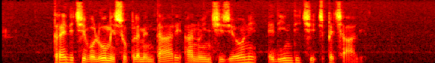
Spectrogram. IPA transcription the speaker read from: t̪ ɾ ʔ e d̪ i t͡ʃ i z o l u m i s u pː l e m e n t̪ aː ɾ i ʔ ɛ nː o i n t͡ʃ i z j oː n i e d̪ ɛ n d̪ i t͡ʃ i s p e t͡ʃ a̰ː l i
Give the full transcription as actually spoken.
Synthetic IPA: t̪ ɾ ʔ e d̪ i t͡ʃ i v o l uː m i s u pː l e m e n t̪ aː ɾ i ʔ a nː o i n t͡ʃ i z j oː n i e d̪ i n d̪ i t͡ʃ i s p e t͡ʃ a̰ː l i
